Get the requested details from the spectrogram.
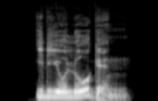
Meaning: ideologist
- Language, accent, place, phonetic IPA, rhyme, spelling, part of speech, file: German, Germany, Berlin, [ideoˈloːɡɪn], -oːɡɪn, Ideologin, noun, De-Ideologin.ogg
